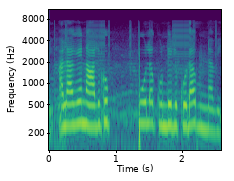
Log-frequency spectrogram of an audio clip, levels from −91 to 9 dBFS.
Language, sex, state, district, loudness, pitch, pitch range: Telugu, female, Telangana, Mahabubabad, -13 LUFS, 255 Hz, 245-275 Hz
